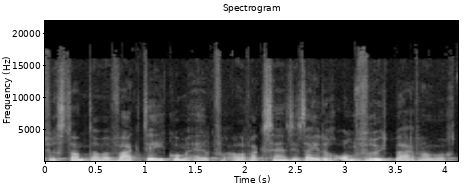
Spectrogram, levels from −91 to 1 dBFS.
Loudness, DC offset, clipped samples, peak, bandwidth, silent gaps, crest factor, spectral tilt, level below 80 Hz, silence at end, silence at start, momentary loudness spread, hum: -21 LUFS; under 0.1%; under 0.1%; -6 dBFS; 18 kHz; none; 14 dB; -7 dB/octave; -46 dBFS; 0 s; 0 s; 6 LU; none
